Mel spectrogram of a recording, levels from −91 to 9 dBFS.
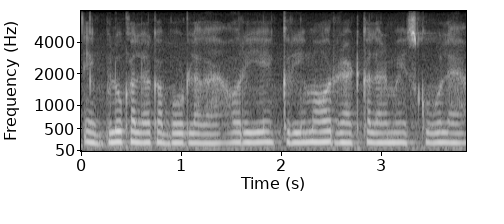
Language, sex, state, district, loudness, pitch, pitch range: Hindi, female, Uttar Pradesh, Shamli, -14 LUFS, 210 Hz, 205-215 Hz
